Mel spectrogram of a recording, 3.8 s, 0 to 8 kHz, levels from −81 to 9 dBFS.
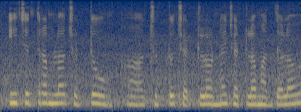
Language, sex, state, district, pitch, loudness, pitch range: Telugu, female, Andhra Pradesh, Guntur, 220 Hz, -17 LUFS, 210-240 Hz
